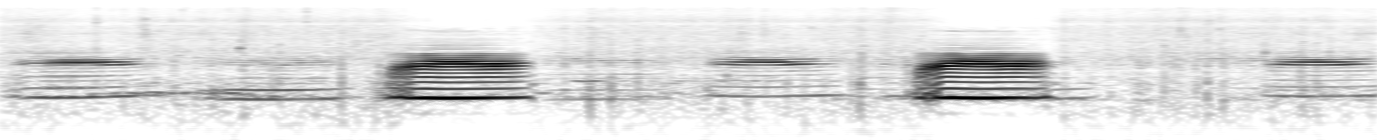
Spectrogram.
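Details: Night chorus of American bullfrogs, in which two powerful, resonant croaks stand out among several softer, shorter croaks from neighbouring frogs, each call a sustained deep tone lasting about half a second.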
